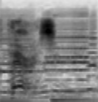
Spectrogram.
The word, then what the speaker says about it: Paris: 16% of the people of France live in Paris. Wow, so this is Paris. I can't believe that I've never visited the capital of France before. Yeah, well, the locals pronounce it Paris.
